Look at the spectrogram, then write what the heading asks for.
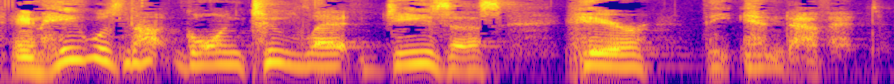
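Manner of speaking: drops to near silence at the end; softening to a whisper of awe; fading hush. Acted. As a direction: let it fade into a hush. Preacher lowers voice for effect.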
